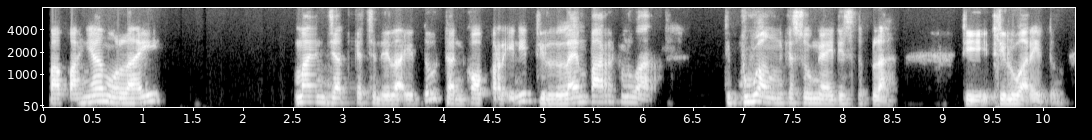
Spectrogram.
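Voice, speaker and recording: A man preaching at a youth service, telling a story in a lively way, on a dull lo-fi recording. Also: mid-range voice, measured pace, long pauses. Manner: animated storytelling. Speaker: youth pastor. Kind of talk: storytelling sermon.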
